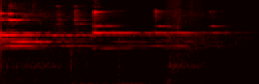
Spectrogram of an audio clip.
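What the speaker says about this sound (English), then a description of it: "That's my phone going off." A mobile phone going off with a soft repeating electronic chime, steady high tones with faint pulses, quiet and a little distant.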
